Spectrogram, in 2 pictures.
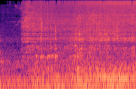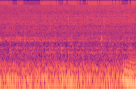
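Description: Water flows back into an under-sink AMILO bypass charcoal filter cartridge with its purge screw open, a steady rushing hiss that starts abruptly and holds close and even, with no talking.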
